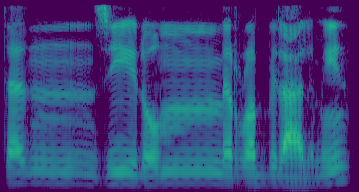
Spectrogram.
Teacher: إخفاء حقيقي لوقوع الزاي بعد النون الساكنة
